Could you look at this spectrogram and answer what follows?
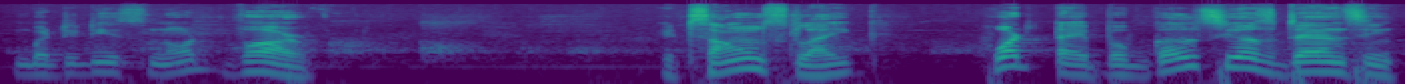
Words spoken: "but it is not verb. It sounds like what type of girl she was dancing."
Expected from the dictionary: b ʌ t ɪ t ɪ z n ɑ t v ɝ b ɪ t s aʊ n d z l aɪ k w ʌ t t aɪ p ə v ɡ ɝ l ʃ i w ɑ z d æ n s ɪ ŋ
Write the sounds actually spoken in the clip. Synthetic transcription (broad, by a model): b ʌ t ɪ t ɪ z n ɑ t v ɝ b ɪ t s aʊ n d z l aɪ k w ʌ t t aɪ p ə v ɡ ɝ l s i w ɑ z d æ n s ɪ ŋ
